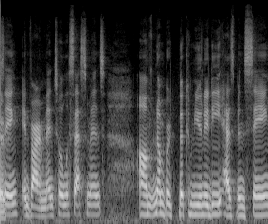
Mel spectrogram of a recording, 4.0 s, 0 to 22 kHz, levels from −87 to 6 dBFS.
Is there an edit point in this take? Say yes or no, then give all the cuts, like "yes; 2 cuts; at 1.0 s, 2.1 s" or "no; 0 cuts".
yes; 1 cut; at 2.6 s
